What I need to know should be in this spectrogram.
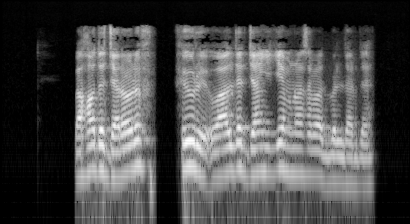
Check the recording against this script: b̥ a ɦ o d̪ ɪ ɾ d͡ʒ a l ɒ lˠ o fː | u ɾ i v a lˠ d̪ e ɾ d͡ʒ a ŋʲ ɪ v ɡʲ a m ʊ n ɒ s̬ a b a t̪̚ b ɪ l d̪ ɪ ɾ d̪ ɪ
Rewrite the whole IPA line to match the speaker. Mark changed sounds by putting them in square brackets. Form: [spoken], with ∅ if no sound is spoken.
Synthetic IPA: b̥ a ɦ [ɒ] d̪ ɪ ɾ d͡ʒ a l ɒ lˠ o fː | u ɾ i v a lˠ d̪ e ɾ d͡ʒ a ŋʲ ɪ [∅] ɡʲ a m ʊ n ɒ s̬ a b a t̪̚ b ɪ l d̪ ɪ ɾ d̪ ɪ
